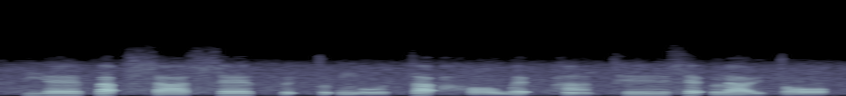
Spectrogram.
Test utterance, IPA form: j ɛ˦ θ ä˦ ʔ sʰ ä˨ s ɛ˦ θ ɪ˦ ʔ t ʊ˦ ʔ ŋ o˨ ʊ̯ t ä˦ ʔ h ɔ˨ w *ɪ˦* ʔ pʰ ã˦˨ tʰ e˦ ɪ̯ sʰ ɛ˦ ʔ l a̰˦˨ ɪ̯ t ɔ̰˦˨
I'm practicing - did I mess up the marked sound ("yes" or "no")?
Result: yes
